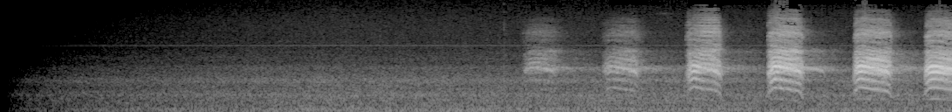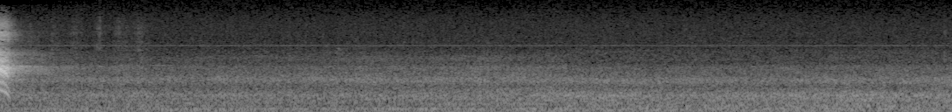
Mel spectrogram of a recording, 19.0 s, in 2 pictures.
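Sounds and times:
bird giving harsh crow-like caws: 0:05.2 - 0:10.0.

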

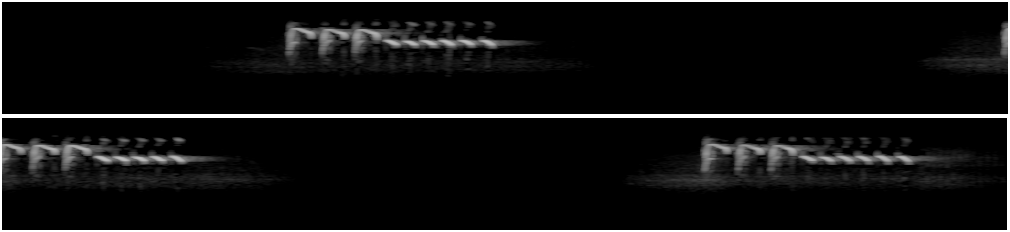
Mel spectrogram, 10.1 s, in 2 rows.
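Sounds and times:
Eurasian blue tit phrase of piercing high notes and rapid trill: 0:01.4 - 0:02.5, 0:05.0 - 0:06.0, 0:08.6 - 0:09.6.

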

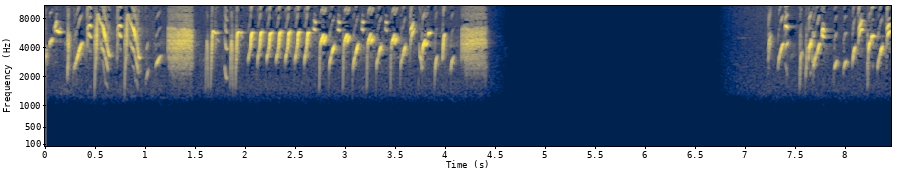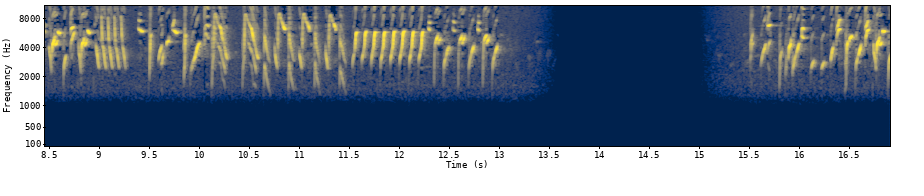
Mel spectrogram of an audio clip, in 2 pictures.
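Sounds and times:
bird song with high chirps, down-slurred notes and quick trills: 0:00.0 - 0:04.5, 0:07.0 - 0:13.6, 0:15.0 - 0:16.9.

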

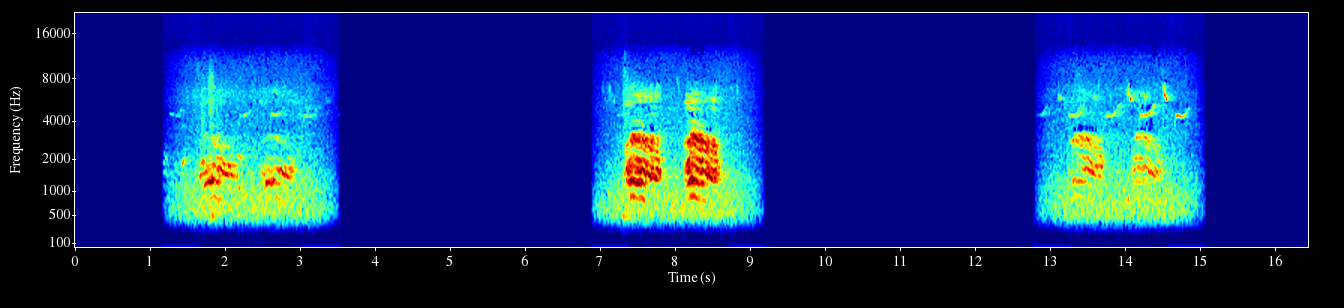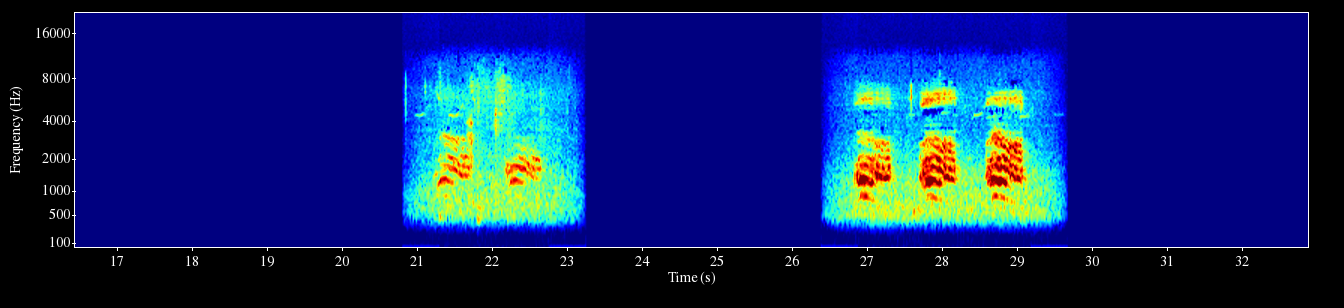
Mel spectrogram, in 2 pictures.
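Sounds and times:
bird giving hoarse croaking calls: 0:01.2 - 0:03.1, 0:07.3 - 0:08.7, 0:13.2 - 0:14.8, 0:21.1 - 0:22.8, 0:26.8 - 0:29.2.

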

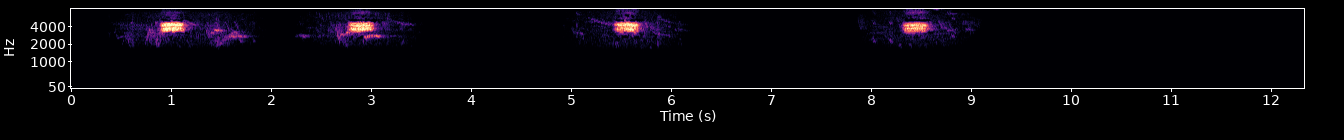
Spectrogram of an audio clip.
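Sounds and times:
bird chirps: 0:00.5 - 0:03.5, 0:05.0 - 0:06.2, 0:08.0 - 0:09.1.

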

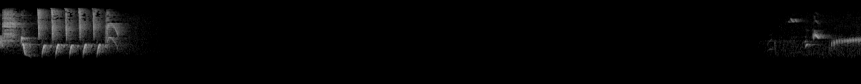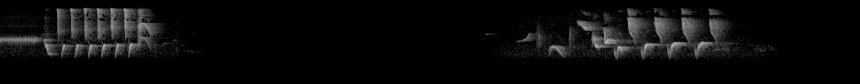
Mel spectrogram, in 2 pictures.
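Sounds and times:
bird calling in rapid high chirps: 0:00.0 - 0:01.3, 0:07.8 - 0:10.3, 0:13.8 - 0:15.9.

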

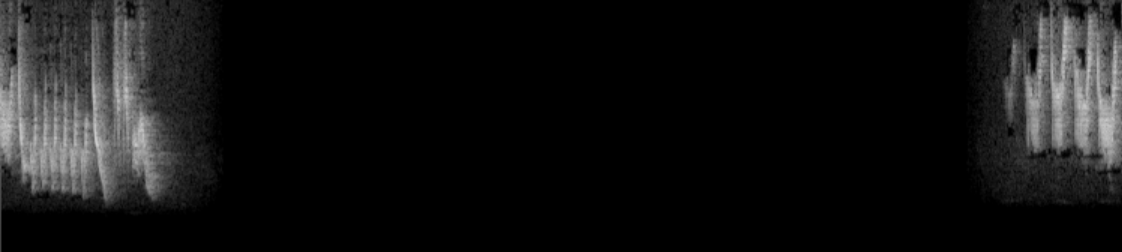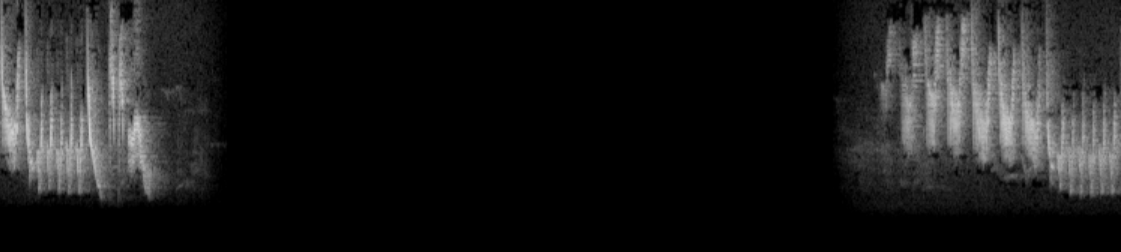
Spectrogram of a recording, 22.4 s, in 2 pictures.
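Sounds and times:
bird trilling song: 0:00.0 - 0:01.8, 0:10.0 - 0:13.3, 0:19.8 - 0:22.4.

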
